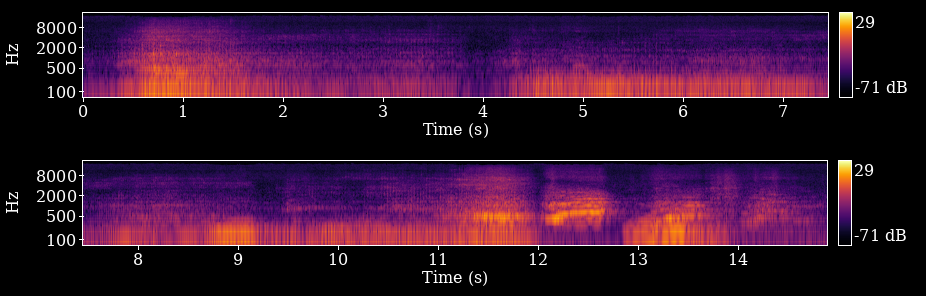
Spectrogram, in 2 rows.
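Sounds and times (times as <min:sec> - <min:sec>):
tigers growling angrily with hoarse growls: 0:00.0 - 0:14.8.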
